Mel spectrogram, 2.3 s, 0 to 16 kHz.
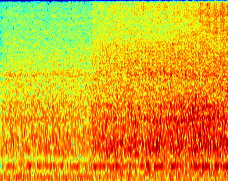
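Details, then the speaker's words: Mercedes-Benz Actros 2646 OM501 diesel started right after ECU remap for engine and gearbox optimization: deep, even idle with a steady beat, no knocks, rattles or whine; healthy. "dann starten wir mal den om501 das einfach Klang unglaublich nicht zu vergleichen mit den Heuen eur6"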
